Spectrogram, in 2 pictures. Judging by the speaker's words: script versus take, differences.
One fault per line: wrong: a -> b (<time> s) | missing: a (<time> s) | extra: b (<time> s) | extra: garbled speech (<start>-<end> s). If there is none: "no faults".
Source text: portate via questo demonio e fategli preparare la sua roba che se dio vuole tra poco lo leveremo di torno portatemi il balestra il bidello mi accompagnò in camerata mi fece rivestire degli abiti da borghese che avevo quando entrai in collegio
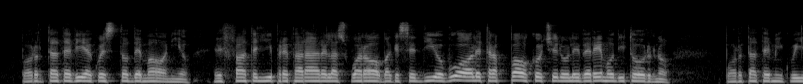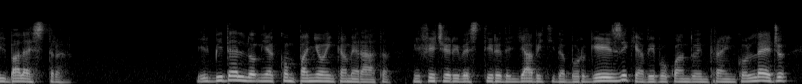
extra: ce (5.4 s)
extra: qui (7.8 s)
